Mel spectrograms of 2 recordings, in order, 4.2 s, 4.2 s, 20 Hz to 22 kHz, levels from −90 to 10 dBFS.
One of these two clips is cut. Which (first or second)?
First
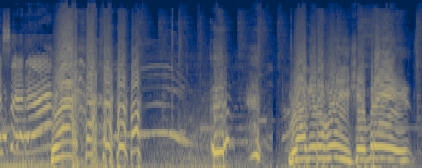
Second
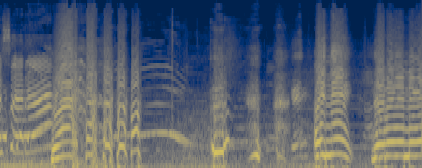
first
